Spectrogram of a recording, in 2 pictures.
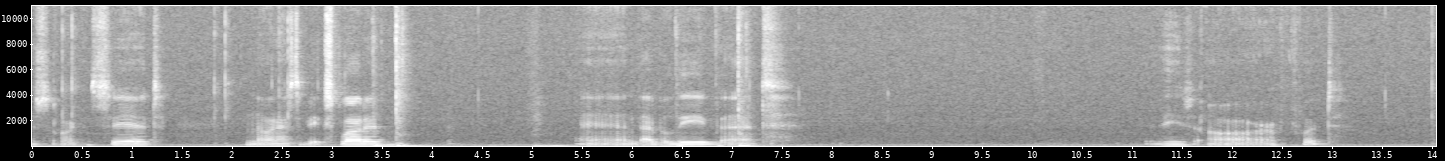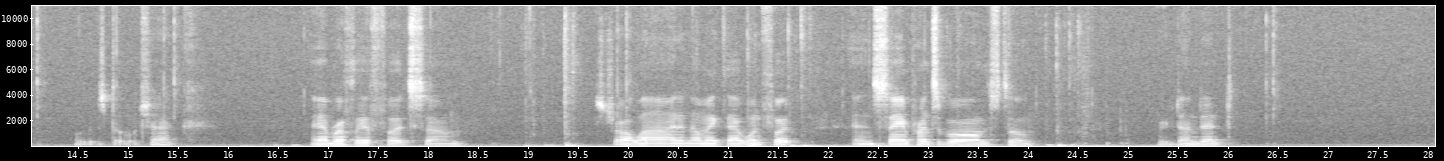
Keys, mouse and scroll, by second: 3.0 x, 3.2 space, 6.0 d, 6.4 i, 6.7 space, 16.3 Escape, 18.3-19.3 typing, 20.8 l, 21.2 !, 21.3 Return, 21.9 Escape, 22.6-24.4 typing, 26.0 click.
